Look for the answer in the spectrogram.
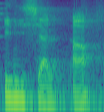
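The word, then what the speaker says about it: Initial_A: Thierry, dessinateur de bande dessinée, qui nous parlera de son dernier ouvrage, un super album qui s'intitule Initial A. J'ai bien prononcé c'est parfait. C'est bon.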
